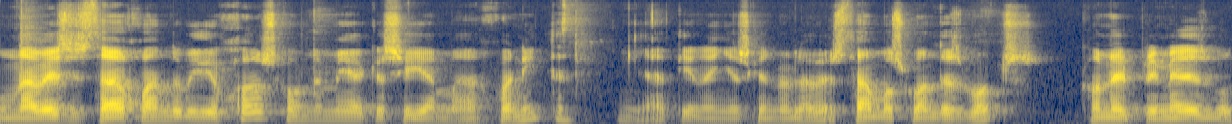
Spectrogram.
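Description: Speaking at a very fast pace, the man has a medium pitch and ordinary pitch variation. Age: 20s. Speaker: podcast guest. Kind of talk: casual chat.

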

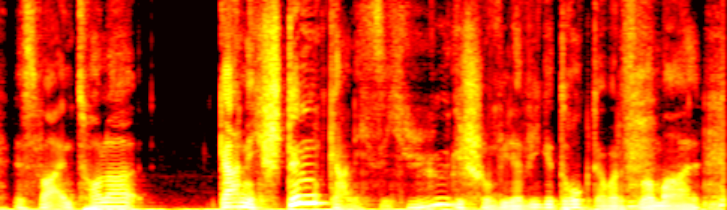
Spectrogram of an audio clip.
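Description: A man's fairly quick, lively-sounding speech with audible room echo. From northern Germany, Bremen. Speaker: musician and hairdresser. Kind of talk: casual chat. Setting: home studio.

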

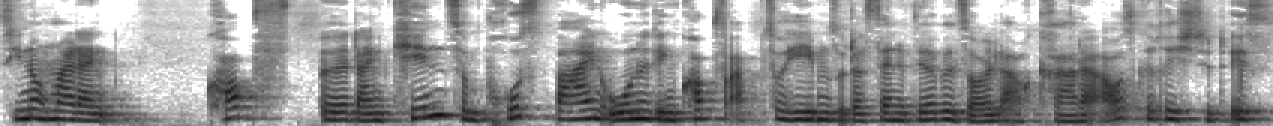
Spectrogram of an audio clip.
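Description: A woman uses a normal speaking voice at a medium pitch, with ordinary pitch variation and a fairly slow pace. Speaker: meditation guide and communication trainer. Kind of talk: guided meditation. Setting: studio, solo podcast. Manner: calm, slow, soothing; gentle, warm, instructive.

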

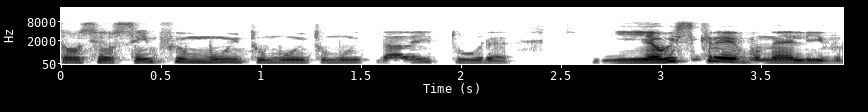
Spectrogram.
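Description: A man rattles along very quickly in a fairly high register, his pitch shifting in an ordinary way. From Brazil, Federal District. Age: 20s. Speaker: rapper. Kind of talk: casual chat.

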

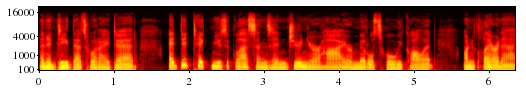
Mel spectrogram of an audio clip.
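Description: A woman with an American accent speaks in a plain, everyday voice at a fairly low pitch, with ordinary pitch variation, a moderate pace and very even loudness, in a very clean recording with a silent background and a dry, close sound with no echo. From US, Delaware (Newark). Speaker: radio host and folk musician. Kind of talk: interview. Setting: radio studio.

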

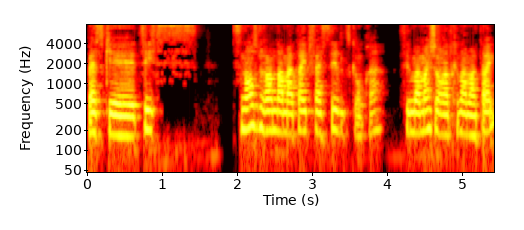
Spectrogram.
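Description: A woman speaks with a medium pitch in a monotone, flat way, her loudness swinging widely. Long, frequent pauses stand out on a very clean recording with a silent background. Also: fairly quick pace. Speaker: podcast co-host and therapist. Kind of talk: casual chat.

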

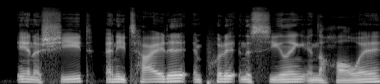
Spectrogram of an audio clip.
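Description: A man with an American accent speaks in a normal speaking voice at medium pitch with ordinary pitch variation, in a very clean recording with a silent background. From Minnesota. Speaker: podcast guest. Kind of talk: casual chat.

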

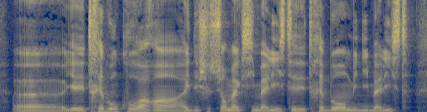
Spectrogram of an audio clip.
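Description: A man talking very fast at a medium pitch, with ordinary pitch variation, on a very clean recording with a silent background. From Auvergne, France. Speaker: barefoot runner. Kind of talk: casual chat.

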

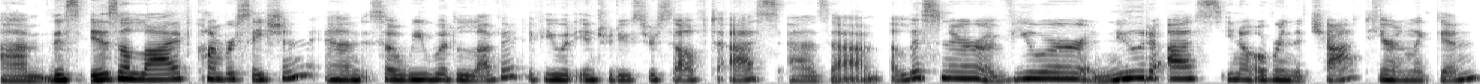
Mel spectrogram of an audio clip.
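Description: The recording is very clean with a silent background, carrying a woman's plain, everyday voice. She talks at a fairly quick pace and medium pitch with ordinary pitch variation. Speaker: moderator.

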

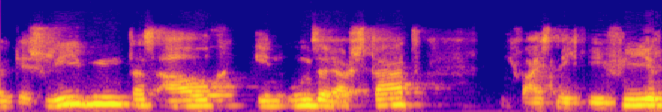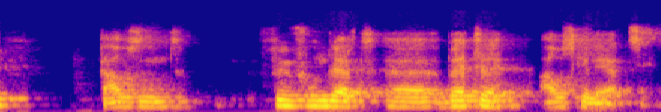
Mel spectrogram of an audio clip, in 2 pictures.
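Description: A man talks at a very slow pace with a fairly high pitch. His voice is somewhat breathy, with a dark, mellow tone. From Hungary. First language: Hungarian (speaking German). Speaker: law professor. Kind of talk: interview. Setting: video call from university office.

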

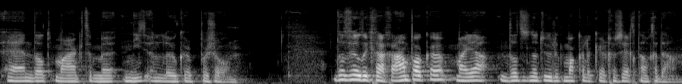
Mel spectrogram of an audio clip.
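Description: A man's high-pitched voice with lively intonation. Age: 40s. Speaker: program participant giving testimonial. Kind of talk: recorded voice memo testimonial. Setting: voice memo sent via app.

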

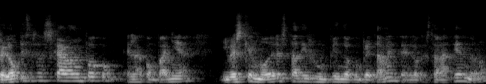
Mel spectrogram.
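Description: Very fast and fairly high-pitched, a man talks with lively intonation and big swings in loudness, with audible room echo around him. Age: 30s. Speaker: tech company executive. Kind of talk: interview.

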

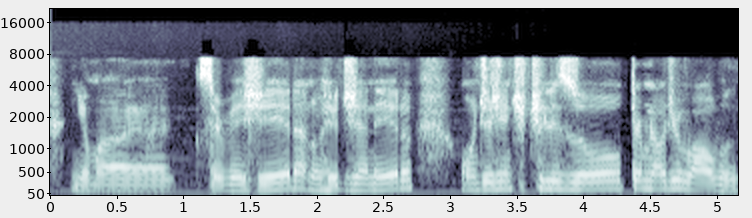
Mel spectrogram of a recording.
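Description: There is noticeable background noise behind this man. He talks at a moderate pace with fairly high pitch and ordinary pitch variation. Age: 30s. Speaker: automation business specialist. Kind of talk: casual chat.

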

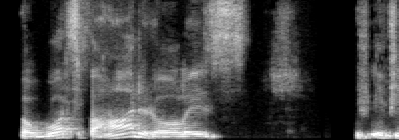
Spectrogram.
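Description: A man talks at a moderate pace. He has an Australian accent. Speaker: farmer and author. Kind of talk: interview conversation. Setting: video call.

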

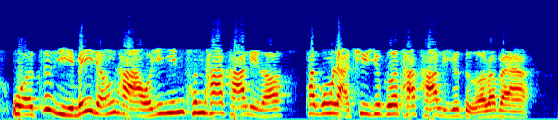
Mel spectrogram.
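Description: Against noticeable background noise, a woman with a high pitch speaks at a fairly quick pace with lively intonation. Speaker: caller. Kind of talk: phone call-in conversation. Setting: phone call. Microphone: worried too quiet, host says clear.

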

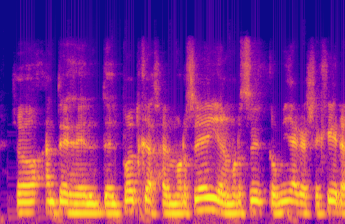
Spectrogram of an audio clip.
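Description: A man talks at a fairly high pitch. Music can be heard behind him. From Argentina, Campana (Buenos Aires province). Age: 40s. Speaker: philosopher and tech journalist. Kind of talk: casual interview conversation.

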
